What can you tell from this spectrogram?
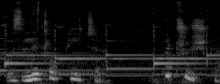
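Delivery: plain reading voice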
